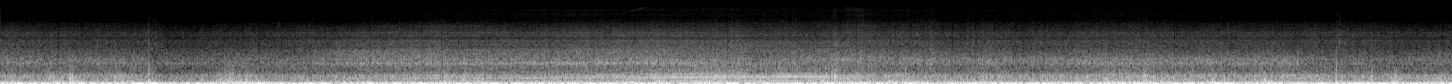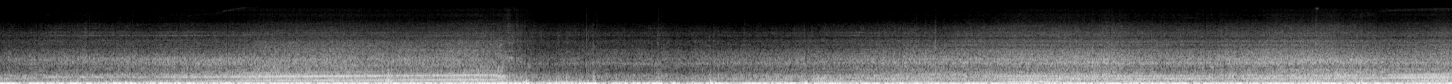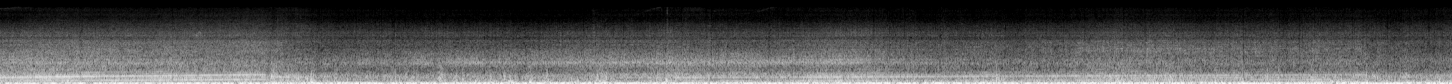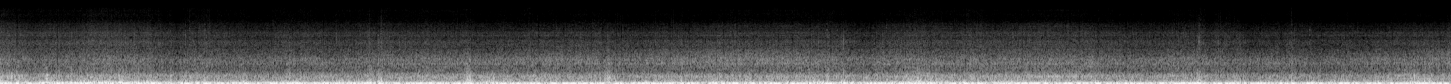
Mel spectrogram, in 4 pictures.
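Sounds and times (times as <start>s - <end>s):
low rumble of road noise: 0.0s - 58.0s
car engine revving from inside: 2.2s - 19.9s, 22.3s - 47.6s.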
